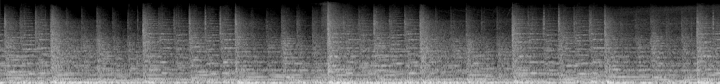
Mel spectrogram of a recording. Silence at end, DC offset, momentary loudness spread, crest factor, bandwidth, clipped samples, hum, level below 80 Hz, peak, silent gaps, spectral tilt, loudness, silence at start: 0 s; under 0.1%; 3 LU; 14 dB; 17.5 kHz; under 0.1%; none; -16 dBFS; 0 dBFS; none; -5.5 dB/octave; -15 LUFS; 0 s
